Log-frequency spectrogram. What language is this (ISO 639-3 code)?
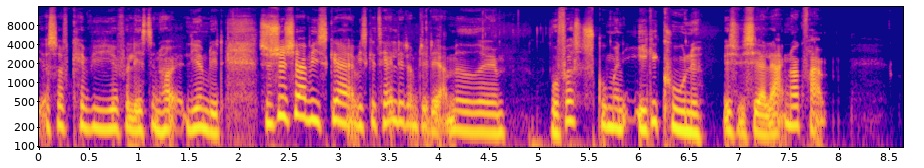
dan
